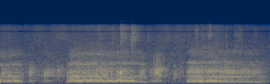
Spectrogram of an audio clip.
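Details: Vizslas in a tug-of-war over a toy monkey, growling in deep, continuous rumbles broken into three or four long stretches with brief pauses, the growls swelling slightly in the middle of each stretch.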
